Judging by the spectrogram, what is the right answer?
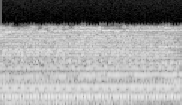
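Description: A train whistle gives one steady, loud, sustained tonal blast lasting the whole moment, rich in harmonics and unbroken.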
